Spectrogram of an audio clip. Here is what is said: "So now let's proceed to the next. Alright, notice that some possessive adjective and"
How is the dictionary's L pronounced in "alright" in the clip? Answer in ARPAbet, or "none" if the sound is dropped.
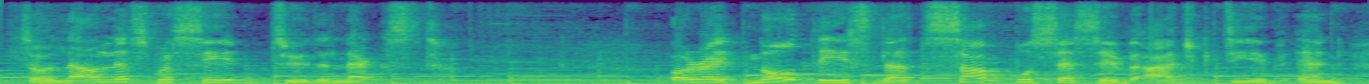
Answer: L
